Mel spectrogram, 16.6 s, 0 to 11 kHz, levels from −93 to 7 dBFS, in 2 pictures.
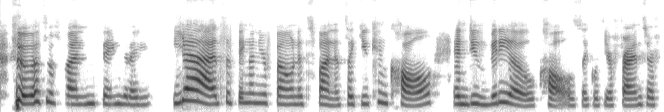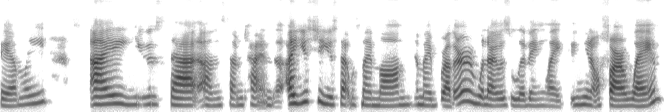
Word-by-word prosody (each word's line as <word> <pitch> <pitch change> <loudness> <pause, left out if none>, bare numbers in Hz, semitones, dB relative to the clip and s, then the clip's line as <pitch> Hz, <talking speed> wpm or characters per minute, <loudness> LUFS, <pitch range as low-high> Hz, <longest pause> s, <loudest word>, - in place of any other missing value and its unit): So - - +9
that's 320 - +3
a 290 -2 -3
fun 235 +1 -1
thing 245 0 -5
that 235 -2 -5
I - - -6
u 220 +2 -15 0.3
Yeah, 300 -3 +8
it's 245 +3 -12
a 290 - -6
thing 275 +1 -6
on 275 -1 -6
your 265 0 -7
phone. 230 -1 -2
It's 230 0 -12
fun, 225 -3 0
it's 200 +1 -13
like, 235 -1 -4
you 240 0 -8
can 285 -3 -6
call 210 +1 +1 0.3
and 235 -1 0
do 240 -3 -4
video 230 -8 -1
calls, 195 - -2
like, 195 +1 -11
with 200 0 -11
your 195 -1 -8
friends 200 +4 0
or 210 -1 -6
family. 225 +11 -7 0.5
I 230 +1 +8 0.3
use 225 +1 -12
that, 205 -2 +5
um, 200 -2 -5
sometimes. 210 0 -7 0.2
I - - +10
used 300 +4 -2
to 320 - -3
use 230 -5 -3
that 230 - -1
with 220 -2 -17
my 205 -2 -5
mom 195 +2 -3
and 220 - -9
my 200 -2 -7
brother 200 - +1
when 225 -3 -4
I 195 -2 +1
was 195 +2 -7
living 190 0 -8
like, 175 -2 -7
you 220 +2 -7
know, - - -4
far 180 -1 +7
away. 180 +6 0
225 Hz, 205 wpm, -25 LUFS, 200-245 Hz, 0.5 s, I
